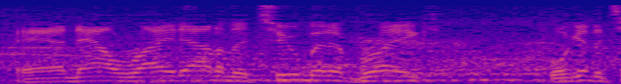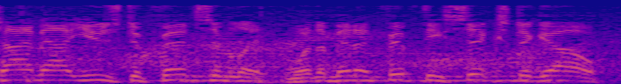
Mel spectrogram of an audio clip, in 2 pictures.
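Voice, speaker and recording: Calling football play-by-play, this man has a fairly high voice and talks a little fast, with a lightly acted delivery that emphasizes major plays. It comes through a muffled game stream full of loud background noise.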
